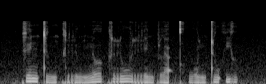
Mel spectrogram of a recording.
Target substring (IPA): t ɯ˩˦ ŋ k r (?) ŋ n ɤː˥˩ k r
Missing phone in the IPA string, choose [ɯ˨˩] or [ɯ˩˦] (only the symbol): ɯ˨˩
